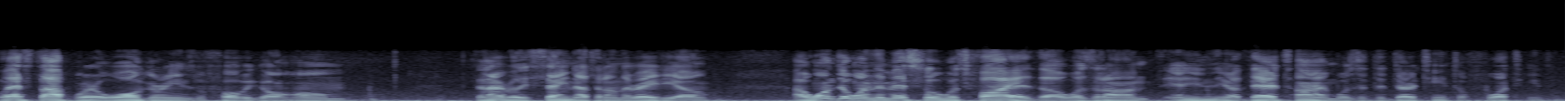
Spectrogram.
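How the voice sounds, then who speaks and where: The room echo is audible around this man. He talks at a fairly low pitch with ordinary pitch variation. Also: moderate pace. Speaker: vlogger. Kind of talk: casual vlog while driving. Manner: loud. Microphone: cheap camera mic.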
